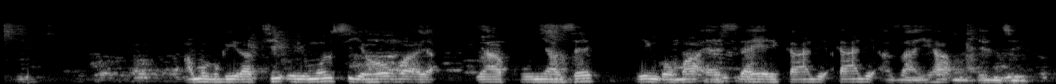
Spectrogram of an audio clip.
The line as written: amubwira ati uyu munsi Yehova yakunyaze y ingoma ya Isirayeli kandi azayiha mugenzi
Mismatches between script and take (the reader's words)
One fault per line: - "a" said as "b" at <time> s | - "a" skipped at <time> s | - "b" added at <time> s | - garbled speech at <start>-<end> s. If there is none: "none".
- "kandi" added at 8.4 s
